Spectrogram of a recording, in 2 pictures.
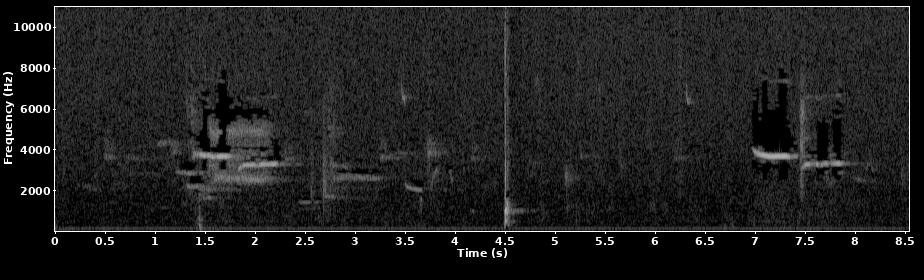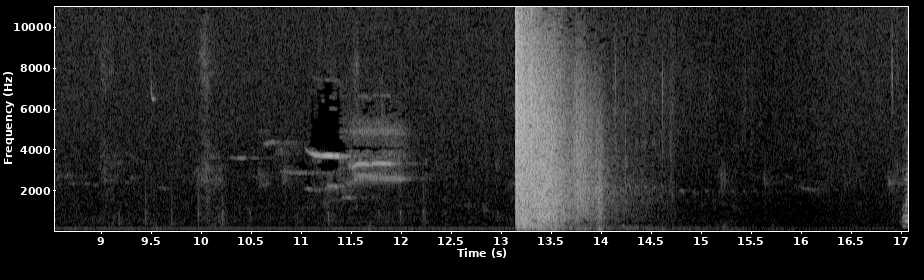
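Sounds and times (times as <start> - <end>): shotgun shot: 13.2 - 14.6.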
